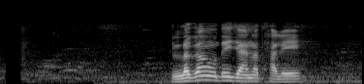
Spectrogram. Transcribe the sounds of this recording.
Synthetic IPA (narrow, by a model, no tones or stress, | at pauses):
ləɡaũd̪əid͡ʒanat̪ʰale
